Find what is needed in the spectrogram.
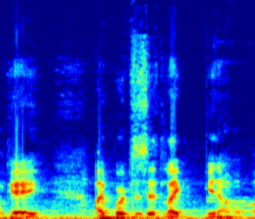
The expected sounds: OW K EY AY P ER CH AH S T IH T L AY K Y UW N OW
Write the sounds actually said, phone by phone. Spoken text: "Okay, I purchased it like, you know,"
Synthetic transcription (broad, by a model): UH K EY AY P ER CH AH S IH T L AY K Y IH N OW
